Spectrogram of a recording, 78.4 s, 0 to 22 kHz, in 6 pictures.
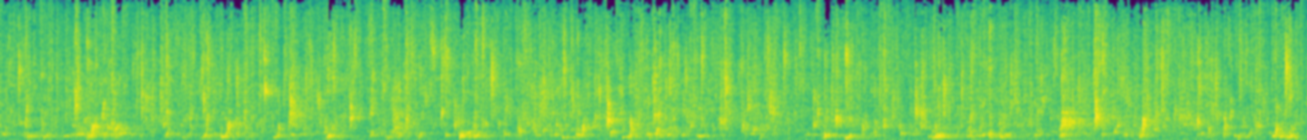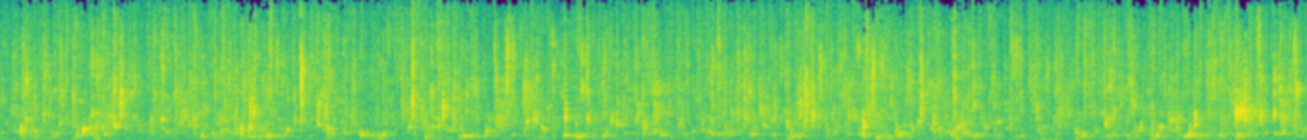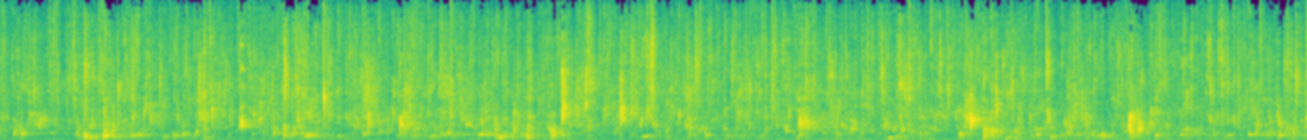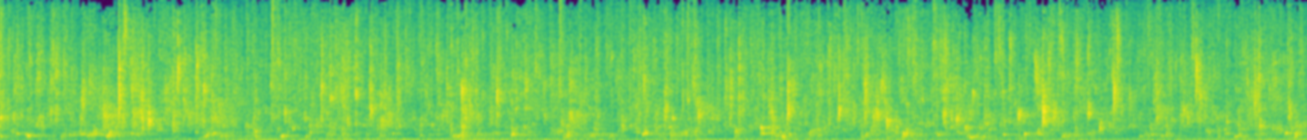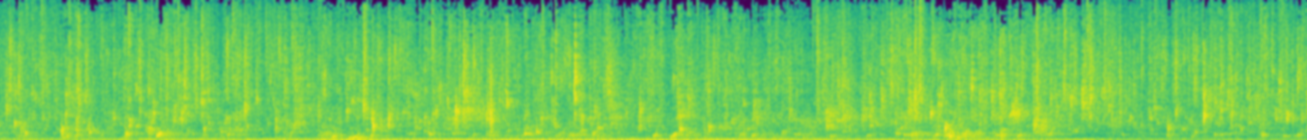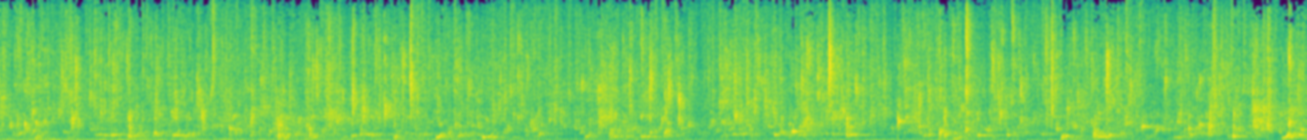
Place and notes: Herbeumont, Belgique - Slate quarry
Entrance of a flooded underground slate quarry, with drops falling into a lake, and distant sounds of the birds.
Herbeumont, Belgium, 17 June 2018, 09:00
